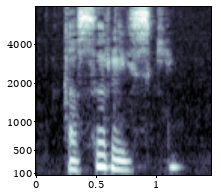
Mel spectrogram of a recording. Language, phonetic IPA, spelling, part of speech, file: Polish, [ˌasɨˈrɨjsʲci], asyryjski, adjective / noun, LL-Q809 (pol)-asyryjski.wav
